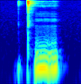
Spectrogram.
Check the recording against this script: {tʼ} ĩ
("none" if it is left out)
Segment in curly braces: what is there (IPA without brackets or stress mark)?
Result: tʼ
